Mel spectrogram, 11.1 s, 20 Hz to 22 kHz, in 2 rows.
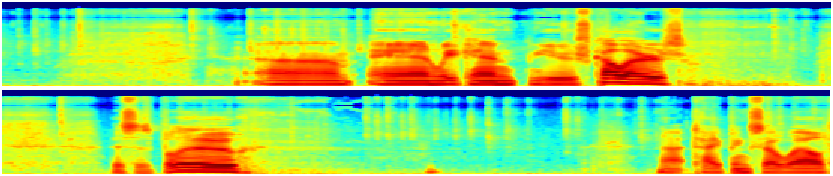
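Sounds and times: faint computer keyboard keystrokes: 0.0s - 4.0s, 7.2s - 11.0s.

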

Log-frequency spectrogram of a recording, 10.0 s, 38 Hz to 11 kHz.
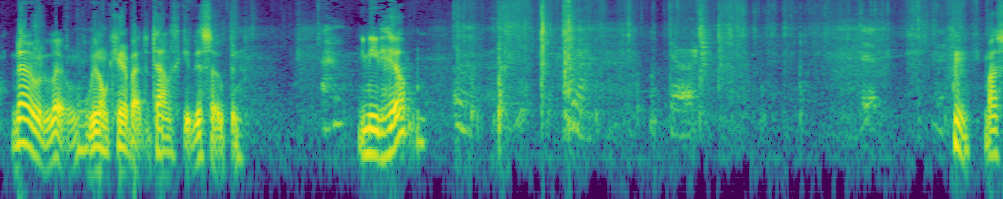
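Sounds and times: plastic wrap crinkling and tearing: 4.6s - 10.0s.

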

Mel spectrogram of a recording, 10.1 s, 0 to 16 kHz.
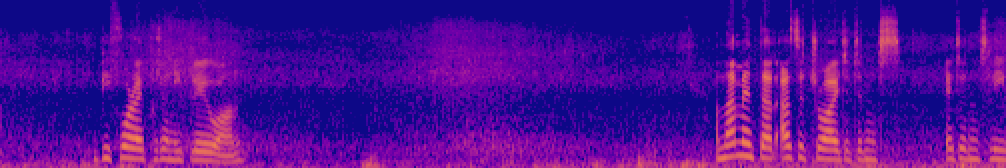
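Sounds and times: hiss of sea and wind: 0.0s - 10.0s
wind rumbling on microphone: 0.0s - 10.0s.

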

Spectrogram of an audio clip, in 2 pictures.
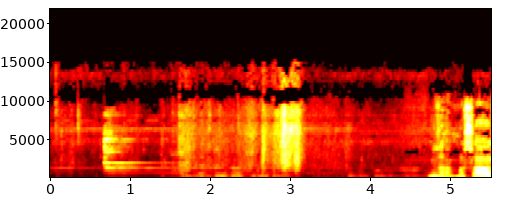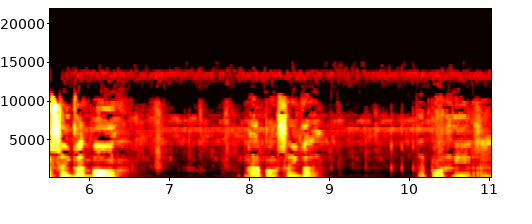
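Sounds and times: bell ding: 0.2s - 2.0s.

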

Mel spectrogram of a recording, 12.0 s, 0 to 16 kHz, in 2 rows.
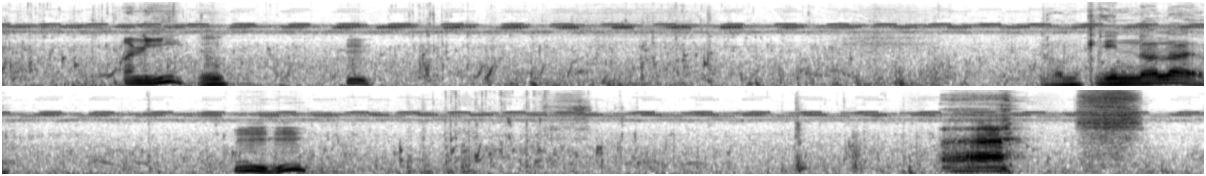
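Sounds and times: crickets chirping: 0.0s - 12.0s
man making wordless sounds: 7.2s - 7.6s.

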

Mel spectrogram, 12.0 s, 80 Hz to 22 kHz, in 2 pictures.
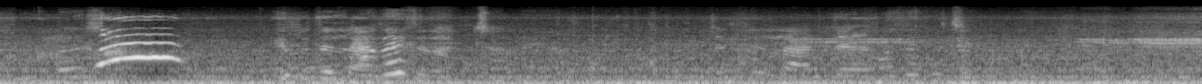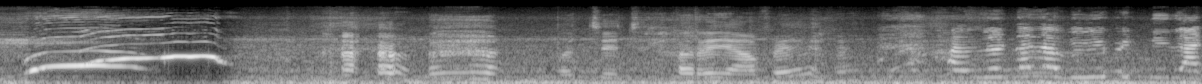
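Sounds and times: car cabin road rumble: 0.0s - 12.0s
shrill rising wail: 6.2s - 7.2s.

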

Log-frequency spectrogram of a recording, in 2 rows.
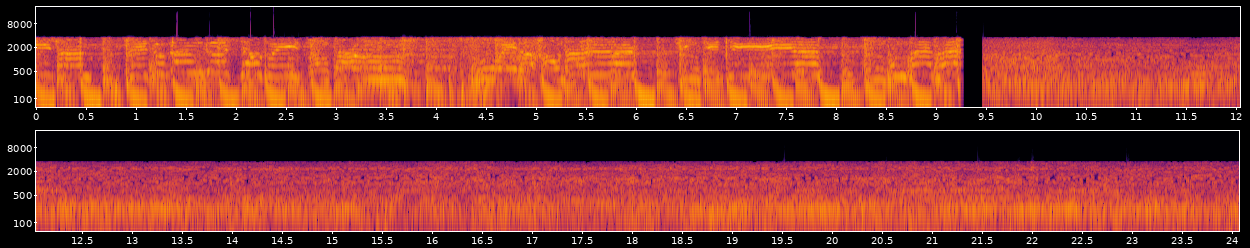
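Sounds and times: low hum: 0.0s - 24.0s.

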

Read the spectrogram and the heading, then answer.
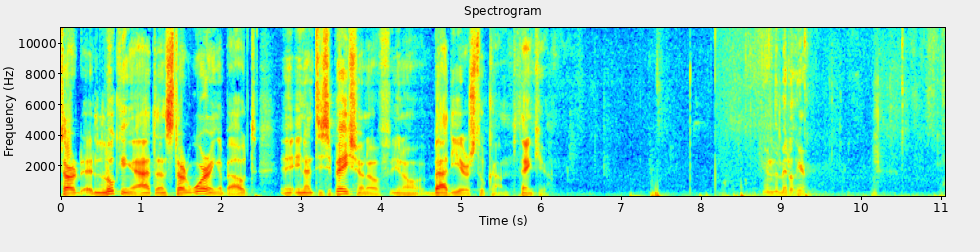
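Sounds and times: microphone handling bumps: 7.0s - 10.4s.

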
